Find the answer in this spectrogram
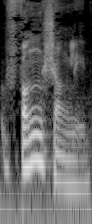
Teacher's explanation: Feng Shengli, that's a high tone and a leveling tone.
